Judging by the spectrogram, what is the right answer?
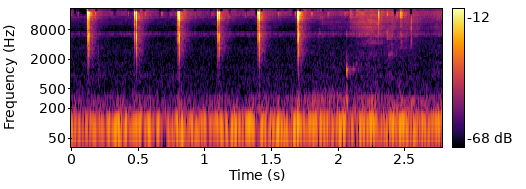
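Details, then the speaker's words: Sinn 105 St Sa UTC watch: six sharp, light clicks about three a second when one side of the bezel is pressed; other areas are silent, and the clasp makes a similar noise. "just pushing on the bezel here these areas don't make the noise but if i push on this side you can hear clicking"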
